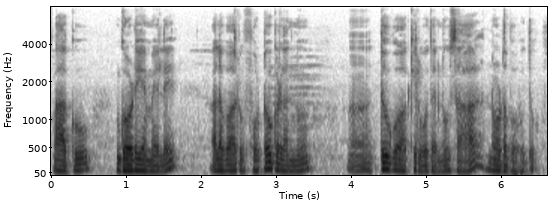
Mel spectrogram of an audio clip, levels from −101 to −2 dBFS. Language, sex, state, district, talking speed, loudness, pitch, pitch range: Kannada, male, Karnataka, Bangalore, 100 wpm, -19 LUFS, 100 Hz, 90-120 Hz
